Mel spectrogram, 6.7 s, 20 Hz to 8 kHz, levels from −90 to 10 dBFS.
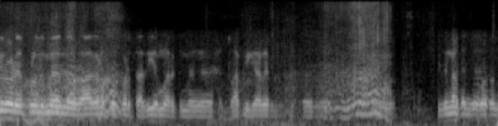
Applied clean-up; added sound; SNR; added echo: none; Zipper (clothing); 8 dB; none.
